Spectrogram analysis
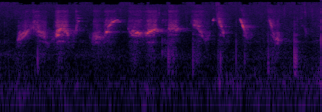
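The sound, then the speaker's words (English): Bird chirping outdoors: many quick, high, bright tweets and short trills come one after another in an irregular run, fairly faint over a soft background hiss. “Look at the birdie. Look at the birdie. That's the sound the birdie makes.”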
